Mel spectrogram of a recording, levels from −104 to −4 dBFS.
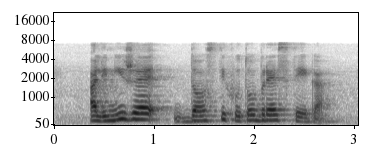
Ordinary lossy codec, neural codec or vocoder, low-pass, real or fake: none; none; 7.2 kHz; real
